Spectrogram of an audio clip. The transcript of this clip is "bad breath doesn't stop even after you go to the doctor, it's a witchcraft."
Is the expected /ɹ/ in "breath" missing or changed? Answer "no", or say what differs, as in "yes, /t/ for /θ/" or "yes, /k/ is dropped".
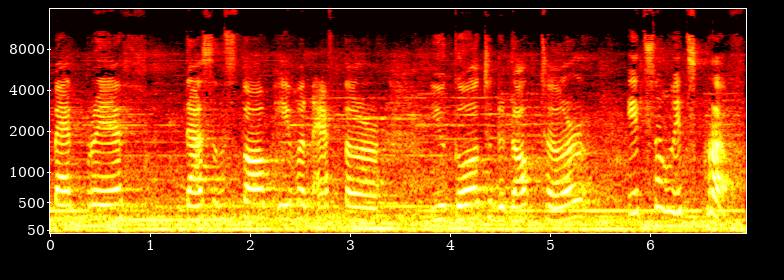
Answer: no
